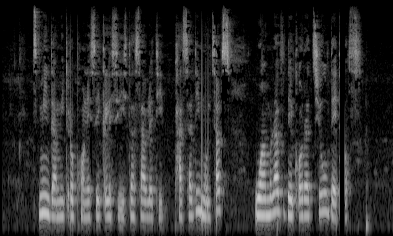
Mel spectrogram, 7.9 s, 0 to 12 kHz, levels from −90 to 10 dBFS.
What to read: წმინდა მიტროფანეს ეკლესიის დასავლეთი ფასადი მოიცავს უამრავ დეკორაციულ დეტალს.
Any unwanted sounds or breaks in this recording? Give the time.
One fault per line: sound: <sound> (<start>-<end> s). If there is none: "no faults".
sound: dropout (6.8-6.9 s)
